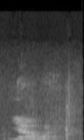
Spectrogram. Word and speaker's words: Yahweh: an anachronism in Hebrew there's actually no there's no valve so it's actually why HWH but someone's phonetically put vowels in so we can say assuming this would be the closest way of saying it but it actually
